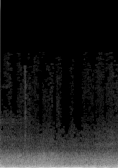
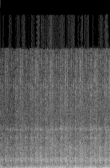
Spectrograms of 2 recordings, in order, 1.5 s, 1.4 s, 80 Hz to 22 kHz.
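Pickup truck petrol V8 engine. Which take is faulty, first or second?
second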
